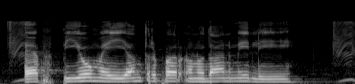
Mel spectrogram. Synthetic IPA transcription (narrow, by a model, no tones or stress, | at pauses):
epʰpiomejənt̪ɾəpəɾənud̪aːnmili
